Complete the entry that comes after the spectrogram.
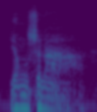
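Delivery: low, soft voice of God asking; a hint of a divine voice. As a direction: ask gently from above, low. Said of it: "물어보시더래요".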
